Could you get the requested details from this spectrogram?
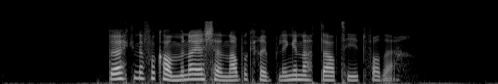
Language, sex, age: Norwegian, female, 19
